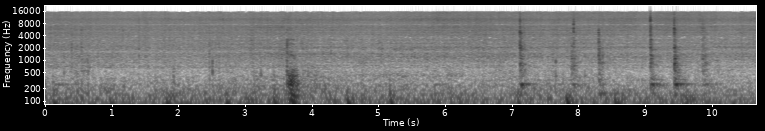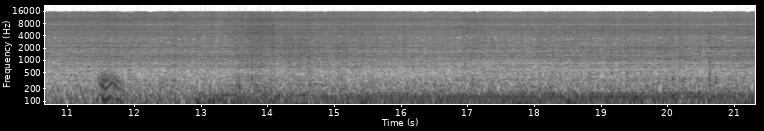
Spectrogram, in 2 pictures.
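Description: Chicken wings sizzling on a barbecue grill, a steady hiss, with a few sharp clicks about seven to ten seconds in.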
